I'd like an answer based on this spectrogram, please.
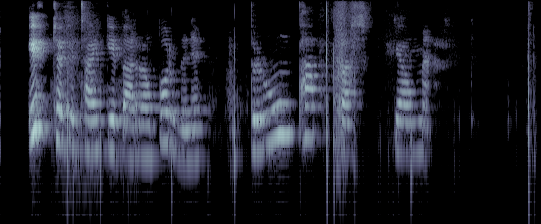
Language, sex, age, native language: Icelandic, female, 11, Icelandic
